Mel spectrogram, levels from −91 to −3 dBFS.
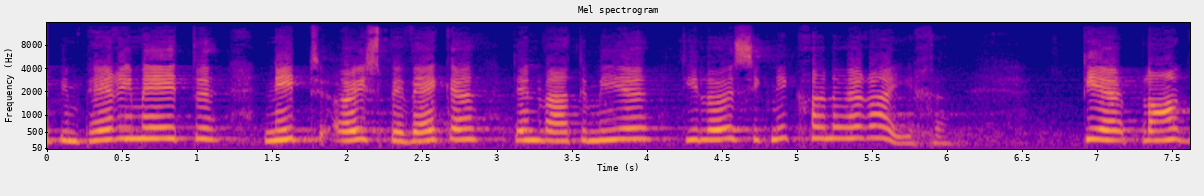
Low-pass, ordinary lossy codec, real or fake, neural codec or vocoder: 14.4 kHz; none; real; none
